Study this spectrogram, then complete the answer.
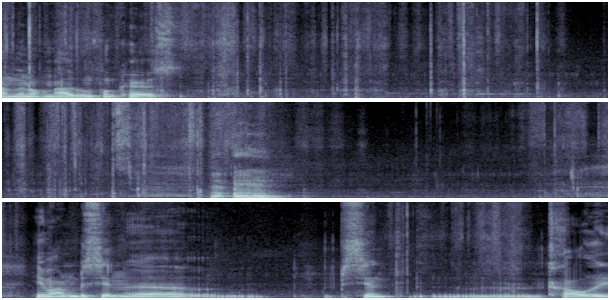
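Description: A plastic case rattles and rustles softly as a hand turns it.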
